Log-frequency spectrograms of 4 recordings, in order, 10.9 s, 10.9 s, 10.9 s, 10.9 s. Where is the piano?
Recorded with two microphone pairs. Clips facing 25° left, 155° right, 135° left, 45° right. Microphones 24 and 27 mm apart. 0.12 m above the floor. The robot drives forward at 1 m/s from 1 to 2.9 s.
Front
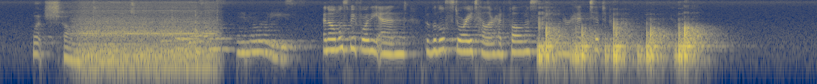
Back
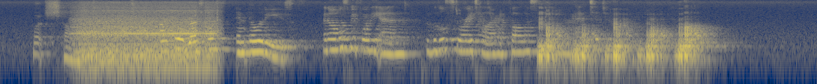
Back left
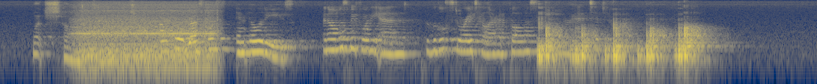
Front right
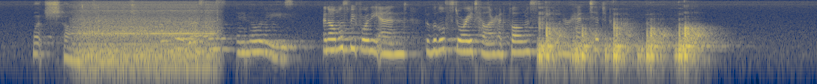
I don't hear a piano.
